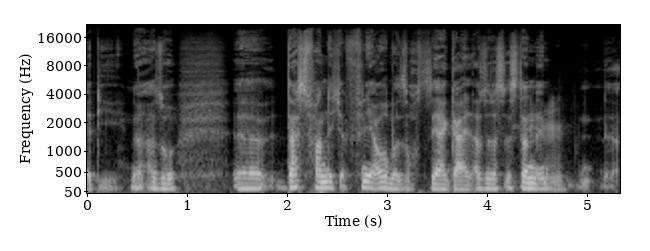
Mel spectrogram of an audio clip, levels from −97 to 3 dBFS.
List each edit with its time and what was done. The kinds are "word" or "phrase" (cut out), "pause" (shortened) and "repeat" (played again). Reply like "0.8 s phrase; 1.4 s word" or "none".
none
